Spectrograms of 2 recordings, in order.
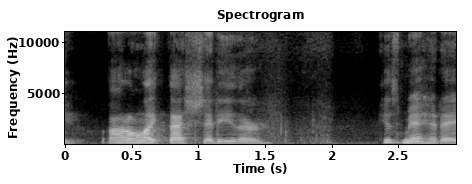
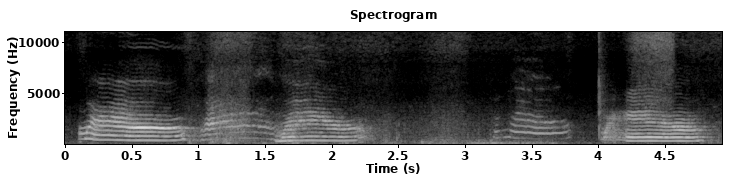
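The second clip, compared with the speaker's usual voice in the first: high meows trailing softer; calling the cat; 3 dB quieter, much slower than usual. Shown as a demonstration. Owner still calling her cat with fading high meows. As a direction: keep meowing up high, then let it fade. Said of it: "That's how I call her".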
